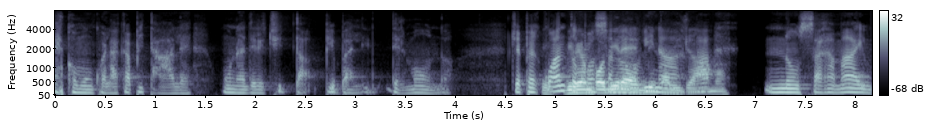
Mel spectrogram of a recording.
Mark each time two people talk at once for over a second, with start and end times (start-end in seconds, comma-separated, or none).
4.8-6.6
